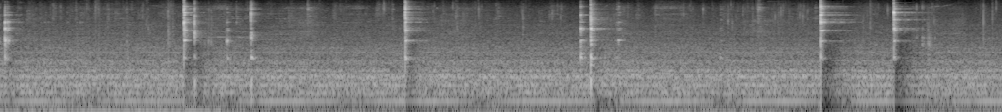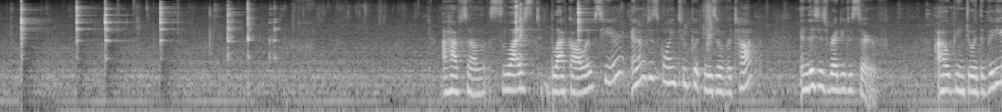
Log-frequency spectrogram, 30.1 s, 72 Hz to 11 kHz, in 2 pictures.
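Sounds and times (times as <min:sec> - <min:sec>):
metal utensil clinking on cookware: 0:22.8 - 0:23.0.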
